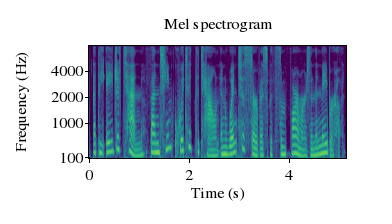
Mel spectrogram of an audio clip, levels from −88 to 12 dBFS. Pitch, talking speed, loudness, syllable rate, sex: 210 Hz, 220 wpm, -18 LUFS, 5.9 syllables/s, female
